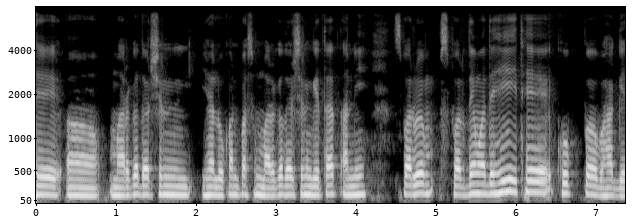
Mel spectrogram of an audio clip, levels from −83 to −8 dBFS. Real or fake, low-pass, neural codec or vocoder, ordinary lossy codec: real; 7.2 kHz; none; none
